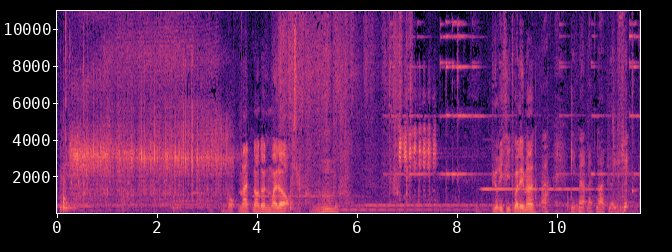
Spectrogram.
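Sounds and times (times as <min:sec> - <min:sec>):
burning brand dipped into water sizzling: 0:00.2 - 0:07.8
speech: 0:03.4 - 0:05.7, 0:08.7 - 0:11.6.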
